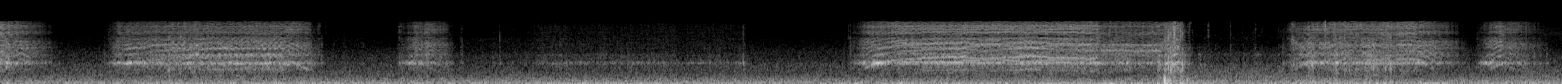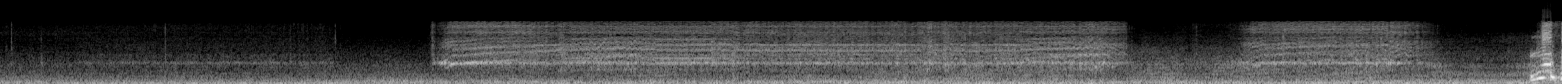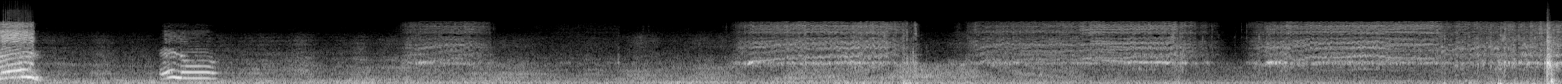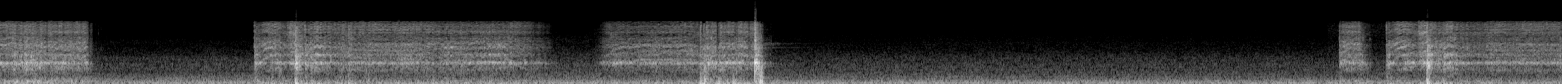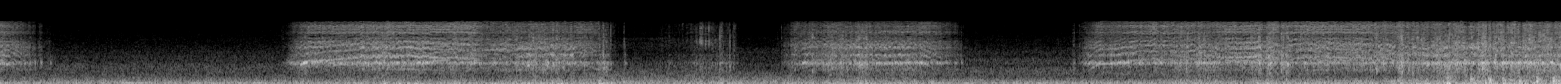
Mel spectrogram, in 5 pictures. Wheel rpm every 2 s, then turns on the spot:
70, 70, 10, 10, 100, 140, 80, 40, 10, 20, 140, 160, 160, 60, 100, 0, 0, 30, 20, 90, 90, 100, 150, 150, 50, 160, 80, 30, 0, 0, 130, 40, 30, 150, 50, 90, 40, 160, 150.
2-8 16-18 26-28 36-38 68-70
